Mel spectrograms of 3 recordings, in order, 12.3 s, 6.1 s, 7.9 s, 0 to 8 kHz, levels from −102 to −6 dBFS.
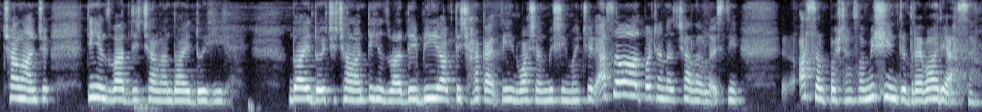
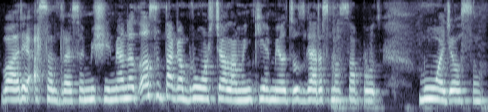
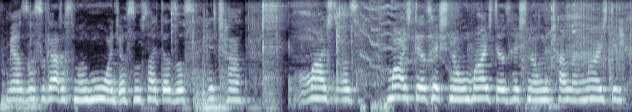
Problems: background sounds at intervals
